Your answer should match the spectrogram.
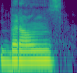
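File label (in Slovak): "bronz", Slovak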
